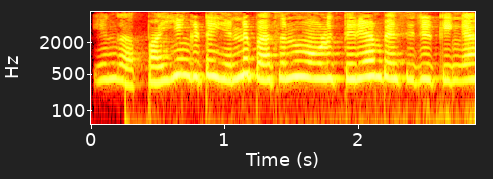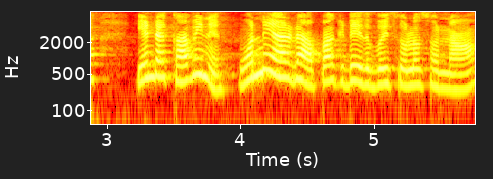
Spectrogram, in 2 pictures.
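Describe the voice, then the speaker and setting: A woman voicing a worried middle-aged mother in a cartoon who scolds and pleads for calm. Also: very high voice, quick pace. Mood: scolding. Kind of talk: cartoon voice acting.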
